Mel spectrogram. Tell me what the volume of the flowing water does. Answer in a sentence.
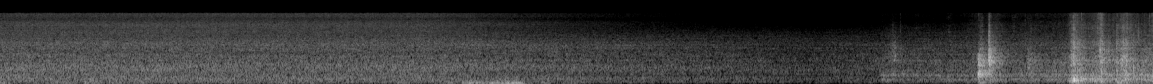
The volume of the flowing water goes down.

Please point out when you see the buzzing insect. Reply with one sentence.
You can hear the buzzing insect from 8.8 to 11.4 s.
